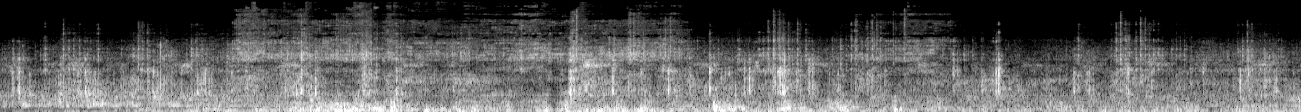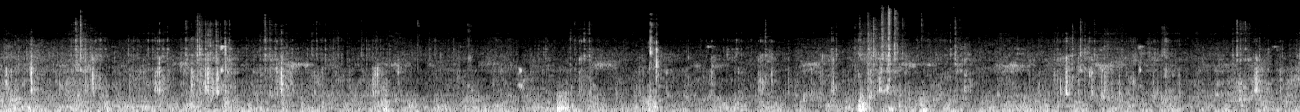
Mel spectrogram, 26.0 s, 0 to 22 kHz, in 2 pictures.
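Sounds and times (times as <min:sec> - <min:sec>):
bike clicks and rattles: 0:00.0 - 0:26.0
freewheel ratchet ticking: 0:02.2 - 0:07.0, 0:08.5 - 0:09.6.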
